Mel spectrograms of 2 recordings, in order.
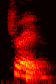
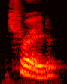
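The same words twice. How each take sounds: Both takes have the same delivery.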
